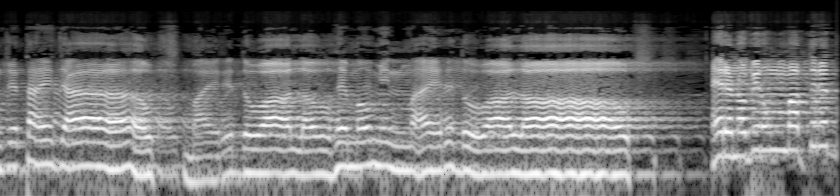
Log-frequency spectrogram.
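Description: A man's voice chanting a sermon passage in a drawn-out melodic style, with long held notes and wavering ornaments. It fades out shortly before the end, and the voice comes back in just after.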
